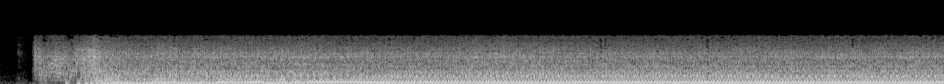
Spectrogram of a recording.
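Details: Wood-Mizer LT40HD sawmill engine with a new carburetor, after further adjustment: it catches, runs up briefly, then settles into a steady low drone with no hunting; the surge has calmed, though the needle may need another half turn.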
